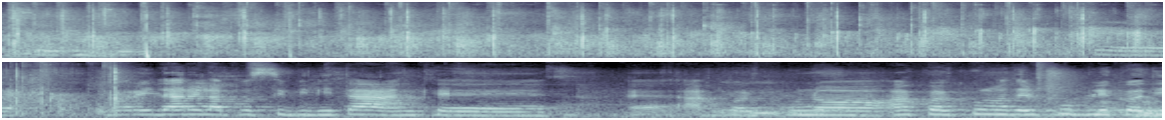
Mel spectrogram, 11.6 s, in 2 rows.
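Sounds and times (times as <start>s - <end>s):
audience applause: 0.0s - 6.5s
speech: 6.6s - 11.5s.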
